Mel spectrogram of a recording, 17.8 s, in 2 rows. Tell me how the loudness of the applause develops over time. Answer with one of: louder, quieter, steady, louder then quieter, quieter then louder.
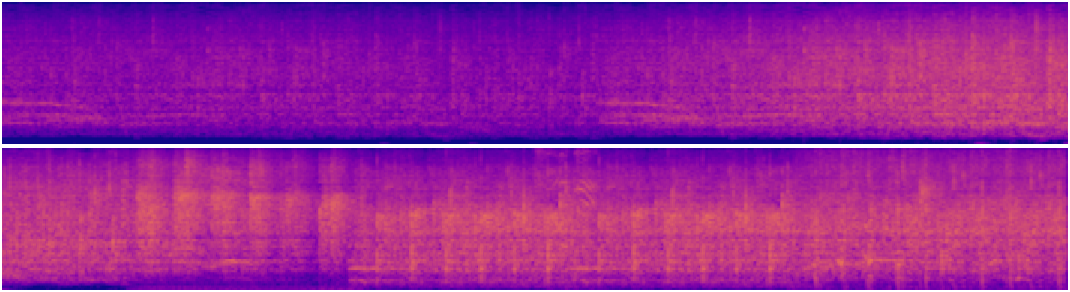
louder.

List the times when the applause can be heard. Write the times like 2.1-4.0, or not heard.
0.0-17.7.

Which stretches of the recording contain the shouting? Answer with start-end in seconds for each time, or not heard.
13.3-13.9.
